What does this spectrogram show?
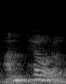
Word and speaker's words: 암페어: 그래서 그리고 단위는 A라고 쓰고요. 암페어라고 읽어요. 그리고 이제 뭐 이름이 영어랑 좀 다르잖아요. 불어에다 뭐 앙페르라고 해가지고 이제 그 A자를 따서 암페어라고 쓰는 거고요.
